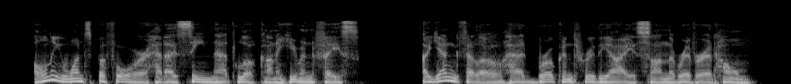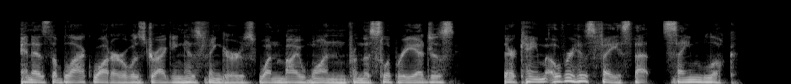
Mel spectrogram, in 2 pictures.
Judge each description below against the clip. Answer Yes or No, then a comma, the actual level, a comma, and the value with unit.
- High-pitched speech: No, very low, 95 Hz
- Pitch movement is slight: No, average, 3.4 semitones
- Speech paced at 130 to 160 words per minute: No, average, 185 wpm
